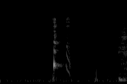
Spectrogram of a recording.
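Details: Baby with hiccups in the morning: a single abrupt voiced catch with a quick falling squeak, in a quiet room.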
